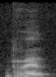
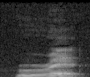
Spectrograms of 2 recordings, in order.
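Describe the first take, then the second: First: The r is rolled with the tongue tip. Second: The r is smooth with the tongue curled back. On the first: The speaker calls it wrong. "mal pronunciada en inglés sería, eh, con la R española" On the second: The speaker calls it right. "doblar la lengua hacia atrás... Entonces queda como red"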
